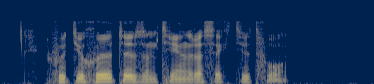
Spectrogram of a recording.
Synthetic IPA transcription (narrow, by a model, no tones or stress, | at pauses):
ɧɵt̪ːɪʊɧʉ̟ːt̪ʰʉ̟ːs̬ənt̪ʰɾeːhɵnd̪ɾasɛkst̪ɪʊt̪ʰv̥o̰ː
